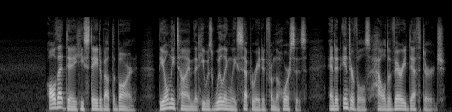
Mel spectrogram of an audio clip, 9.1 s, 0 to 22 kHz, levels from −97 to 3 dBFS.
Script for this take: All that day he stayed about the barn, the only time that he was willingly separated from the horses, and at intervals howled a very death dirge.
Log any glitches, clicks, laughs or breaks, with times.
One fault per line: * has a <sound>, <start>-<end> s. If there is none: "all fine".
all fine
